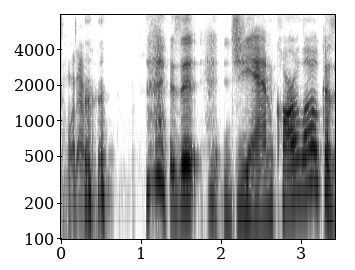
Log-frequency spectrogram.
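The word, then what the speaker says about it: Giancarlo: and everything he was like top tier um Gian Carlo that's how you say it okay Gian Carlo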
